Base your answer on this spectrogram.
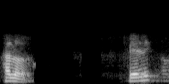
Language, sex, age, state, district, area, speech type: Kannada, male, 30-45, Karnataka, Raichur, rural, conversation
